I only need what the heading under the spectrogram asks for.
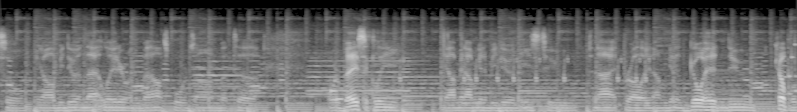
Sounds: speech
music

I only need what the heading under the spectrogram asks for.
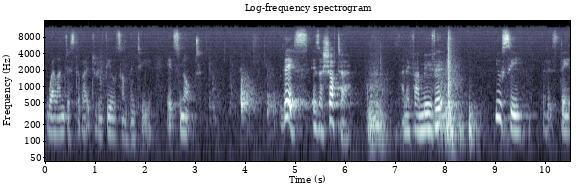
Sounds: woman speaking

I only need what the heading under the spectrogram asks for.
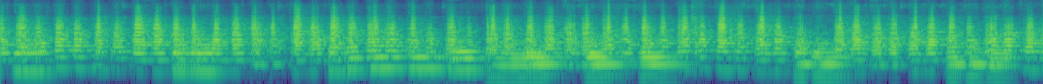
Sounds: music
brass instrument

